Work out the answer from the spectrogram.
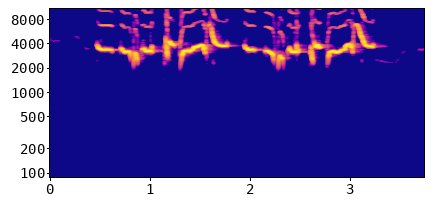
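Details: Oriental magpie-robin calling a rival with strong, steady song, used to make other magpie-robins sing: two rapid phrases of bright whistles, each note bending sharply down then up, in a nearly silent background.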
